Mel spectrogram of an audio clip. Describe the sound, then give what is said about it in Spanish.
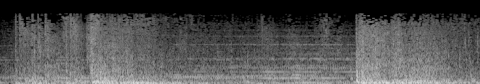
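A grenade explodes in a war drama, throwing sharp tin shrapnel: loud, low booming blasts with rumbling crackle between them, and a second strong burst hitting near the end. “La granada explota lanzando afilada metralla de estaño que corta al teniente coronel.”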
